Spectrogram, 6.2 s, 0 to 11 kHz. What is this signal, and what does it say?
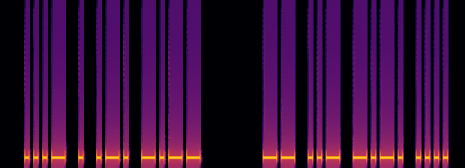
Morse code, heard as a keyed tone, about 20 wpm, 700 Hz. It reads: VERY MUCH
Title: 2x Word-Spacing - Sets of 5 Words - 20wpm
